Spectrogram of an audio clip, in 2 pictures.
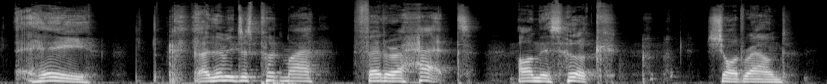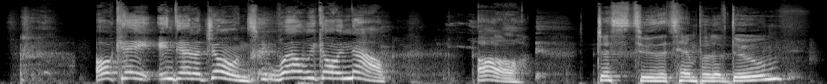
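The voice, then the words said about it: Film dialogue acted in different accents. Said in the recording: “Three accents”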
